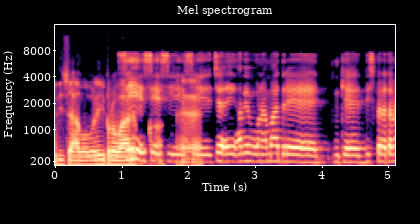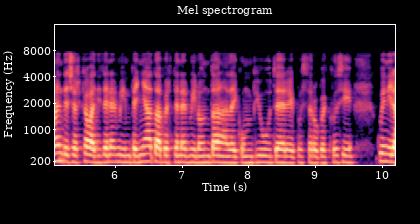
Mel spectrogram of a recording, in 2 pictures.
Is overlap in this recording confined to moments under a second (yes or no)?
no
